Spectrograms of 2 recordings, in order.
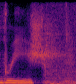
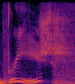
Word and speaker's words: Brigid: Celtic goddess known as Brigid. Now, it's important to know the difference between Brigid, which is spelled B-R-I-G-I-D, and Brigid. because they're not the same.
